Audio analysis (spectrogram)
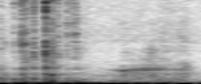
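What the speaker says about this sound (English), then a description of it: "we're going to just go ahead and remove that excess with our scissors" Scissors make a short, quiet snip through excess paper while trimming a flower craft project, one brief cut heard close and alone.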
